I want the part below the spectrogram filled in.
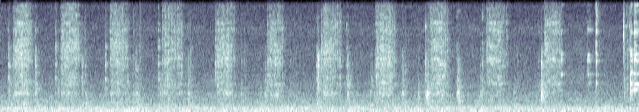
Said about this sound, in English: Now just bolt them down and your lower is now secure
